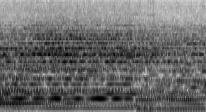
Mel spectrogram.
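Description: Background music of slow, sustained chords, changing to a new chord about a second and a half in.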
